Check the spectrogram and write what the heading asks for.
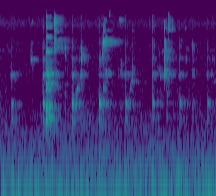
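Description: Wine poured from a glass bottle into a stemmed wine glass: a run of small, irregular splashes and clicks as the stream fills the glass.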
